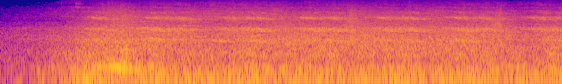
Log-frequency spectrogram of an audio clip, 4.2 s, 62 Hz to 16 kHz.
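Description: E6 Series Akita Shinkansen Komachi train passing close by: a loud rush of wheels on rail rises about half a second in and holds until the tail goes past near the end. A high hiss pulses about two to three times a second.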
